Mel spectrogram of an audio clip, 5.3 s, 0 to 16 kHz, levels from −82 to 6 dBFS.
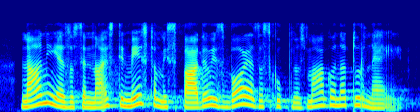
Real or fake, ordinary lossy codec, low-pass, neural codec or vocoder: fake; none; 7.2 kHz; codec, 16 kHz, 2 kbps, FunCodec, trained on Chinese and English, 25 frames a second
